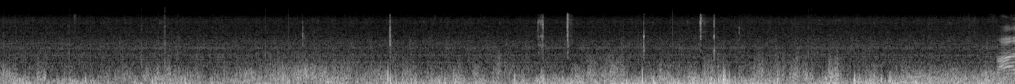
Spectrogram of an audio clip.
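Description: Steady outdoor wind buffets the microphone for about ten seconds during an air rifle speed and power test, a continuous rough, broadband rush with no talking.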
